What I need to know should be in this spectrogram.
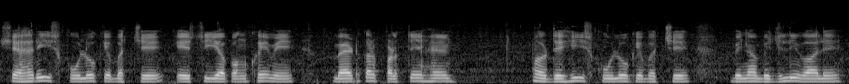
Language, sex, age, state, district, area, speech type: Urdu, male, 18-30, Uttar Pradesh, Shahjahanpur, rural, spontaneous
